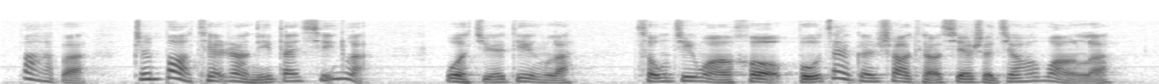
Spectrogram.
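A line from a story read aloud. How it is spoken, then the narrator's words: Smiling, apologetic. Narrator (Chinese): 静江冲快气炸了的父亲笑笑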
